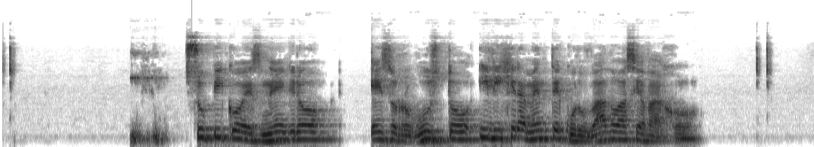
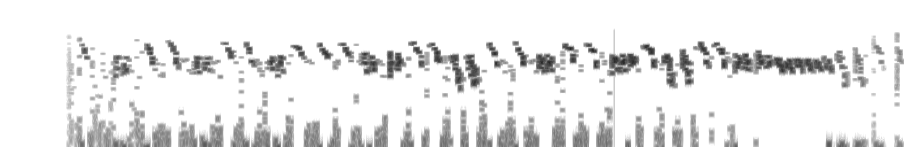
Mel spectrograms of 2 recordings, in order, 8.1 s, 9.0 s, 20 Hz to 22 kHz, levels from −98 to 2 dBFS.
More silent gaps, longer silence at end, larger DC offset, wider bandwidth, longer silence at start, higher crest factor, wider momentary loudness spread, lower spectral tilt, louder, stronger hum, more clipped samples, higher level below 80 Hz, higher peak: second, none vs 8.86-8.94 s; first, 0.45 s vs 0.05 s; neither; about the same, 9.6 kHz vs 9.6 kHz; second, 0.1 s vs 0.8 s; second, 14 dB vs 20 dB; about the same, 13 LU vs 14 LU; first, -4.5 dB/octave vs 3.5 dB/octave; first, -13 LUFS vs -17 LUFS; neither; neither; about the same, -48 dBFS vs -52 dBFS; about the same, 0 dBFS vs 0 dBFS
